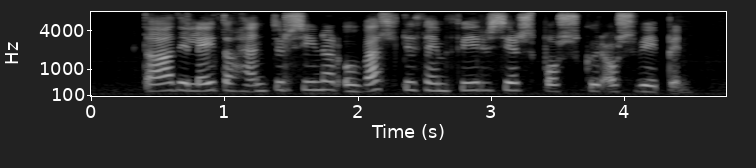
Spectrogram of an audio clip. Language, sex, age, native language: Icelandic, female, 20-29, Icelandic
